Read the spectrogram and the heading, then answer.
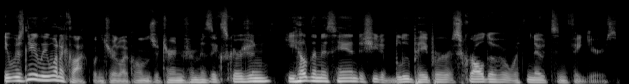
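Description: A man's voice: fairly low pitch, big pitch swings, fast talker, dark tone, no echo, studio quality. A man reading a classic detective story aloud as an amateur audiobook narrator.

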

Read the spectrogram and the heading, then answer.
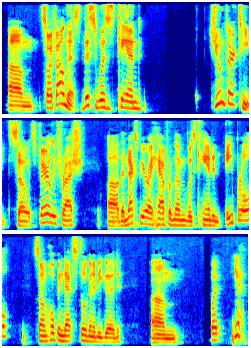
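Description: A man's voice: a little high, lo-fi sound. A man co-hosting a podcast, talking casually with his friends. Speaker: podcast co-host. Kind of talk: casual panel chat.

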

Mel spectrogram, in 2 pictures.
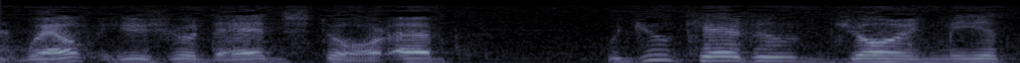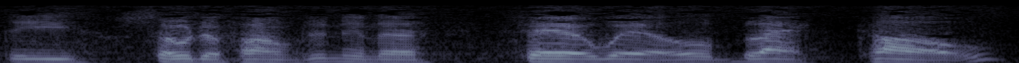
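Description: An actor playing a genteel, gently teasing old man who lodges with a family, full of dry quips and courtly phrasing. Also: mid-range voice, unhurried, slightly rough. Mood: wry. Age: older. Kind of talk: 1950s radio drama acting. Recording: muffled old radio broadcast.

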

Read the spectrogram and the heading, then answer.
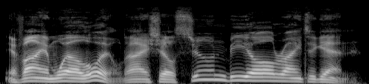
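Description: A man voicing a polite, sad, rusted man made of tin in a storybook, speaking slowly and earnestly. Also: a little high, big pitch swings, smooth, dry recording, clean studio sound, pitched above the performer's own voice. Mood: pleading. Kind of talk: storybook character voice.

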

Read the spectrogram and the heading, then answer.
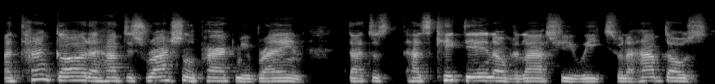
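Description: A man's voice: fairly high pitch, steady tone, normal speed, bright, forceful tone. A young adult man co-hosting a podcast, speaking reflectively while he has a mild cold. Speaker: podcast co-host. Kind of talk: casual chat.

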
